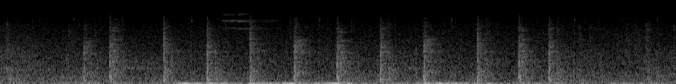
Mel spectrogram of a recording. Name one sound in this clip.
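Hands and feet knock on a metal ladder in quick, regular clanks.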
